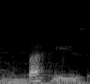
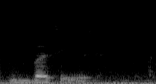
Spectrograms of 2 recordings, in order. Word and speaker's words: Buc-ee's: Okay, last up we have a product from the good old Southern Busussy or Bies as the wrong people call it. Um cuz it's definitely pronounced Bussies.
